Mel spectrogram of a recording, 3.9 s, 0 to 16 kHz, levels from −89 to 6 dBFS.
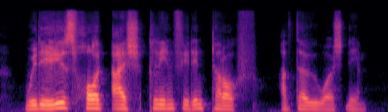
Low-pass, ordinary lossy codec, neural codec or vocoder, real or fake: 10.8 kHz; none; codec, 16 kHz in and 24 kHz out, 0.6 kbps, FocalCodec, streaming, 2048 codes; fake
